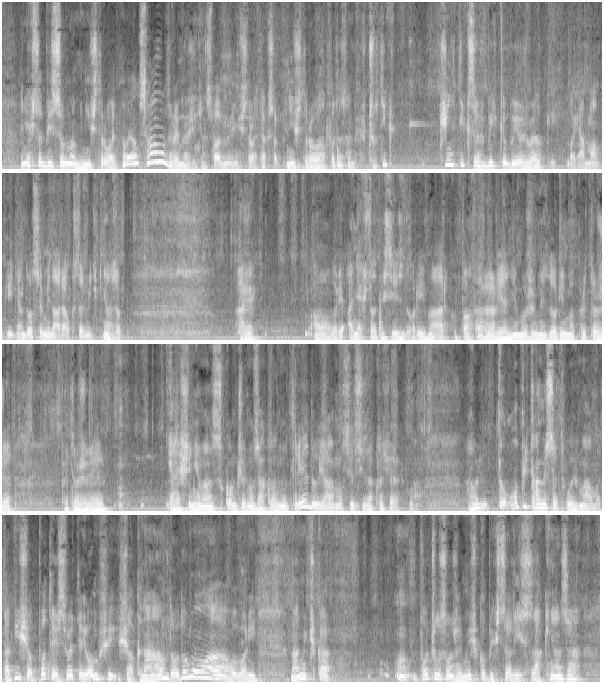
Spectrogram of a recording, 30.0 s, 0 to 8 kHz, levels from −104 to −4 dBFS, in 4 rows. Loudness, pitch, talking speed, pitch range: -10 LUFS, 145 Hz, 205 wpm, 125-185 Hz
